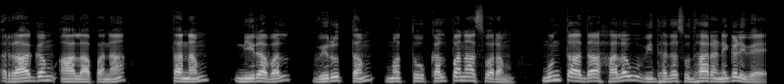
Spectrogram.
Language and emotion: Kannada, neutral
